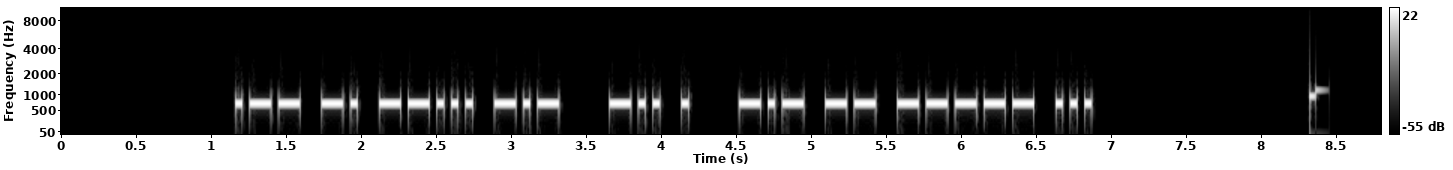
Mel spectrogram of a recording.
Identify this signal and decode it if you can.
Morse code, heard as a keyed tone, about 25 wpm, 700 Hz. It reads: WN7K DE KM0S
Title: USA Callsign DE Callsign - 4 Characters - 25wpm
